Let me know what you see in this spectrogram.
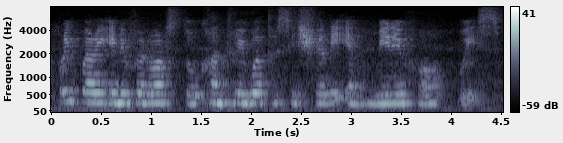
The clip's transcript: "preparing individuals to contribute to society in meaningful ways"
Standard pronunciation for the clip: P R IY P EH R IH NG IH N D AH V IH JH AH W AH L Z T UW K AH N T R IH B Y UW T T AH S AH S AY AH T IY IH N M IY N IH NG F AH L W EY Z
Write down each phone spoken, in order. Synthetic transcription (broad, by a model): P R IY P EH R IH NG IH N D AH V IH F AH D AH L S T UW K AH N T R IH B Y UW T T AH S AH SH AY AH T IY IH N M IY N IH F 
